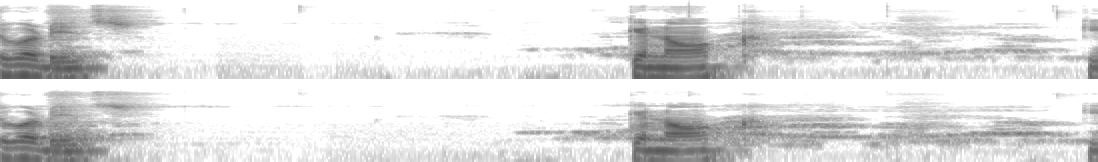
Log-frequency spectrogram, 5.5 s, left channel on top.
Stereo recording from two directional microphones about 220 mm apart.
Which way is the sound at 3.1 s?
65° left (ahead or behind).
